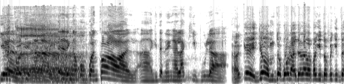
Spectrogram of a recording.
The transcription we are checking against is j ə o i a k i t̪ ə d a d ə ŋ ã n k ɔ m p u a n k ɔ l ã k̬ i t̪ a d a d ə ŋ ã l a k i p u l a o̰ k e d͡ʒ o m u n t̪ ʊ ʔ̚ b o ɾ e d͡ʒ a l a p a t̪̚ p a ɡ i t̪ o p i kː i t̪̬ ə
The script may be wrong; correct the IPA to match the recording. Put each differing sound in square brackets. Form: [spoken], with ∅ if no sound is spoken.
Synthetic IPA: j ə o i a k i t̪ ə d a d ə ŋ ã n [p] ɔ m p u a n k ɔ l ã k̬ i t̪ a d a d ə ŋ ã l a k i p u l a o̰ k e d͡ʒ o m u n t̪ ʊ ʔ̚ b o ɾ [a] d͡ʒ a l a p a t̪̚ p a ɡ i t̪ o p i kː i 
